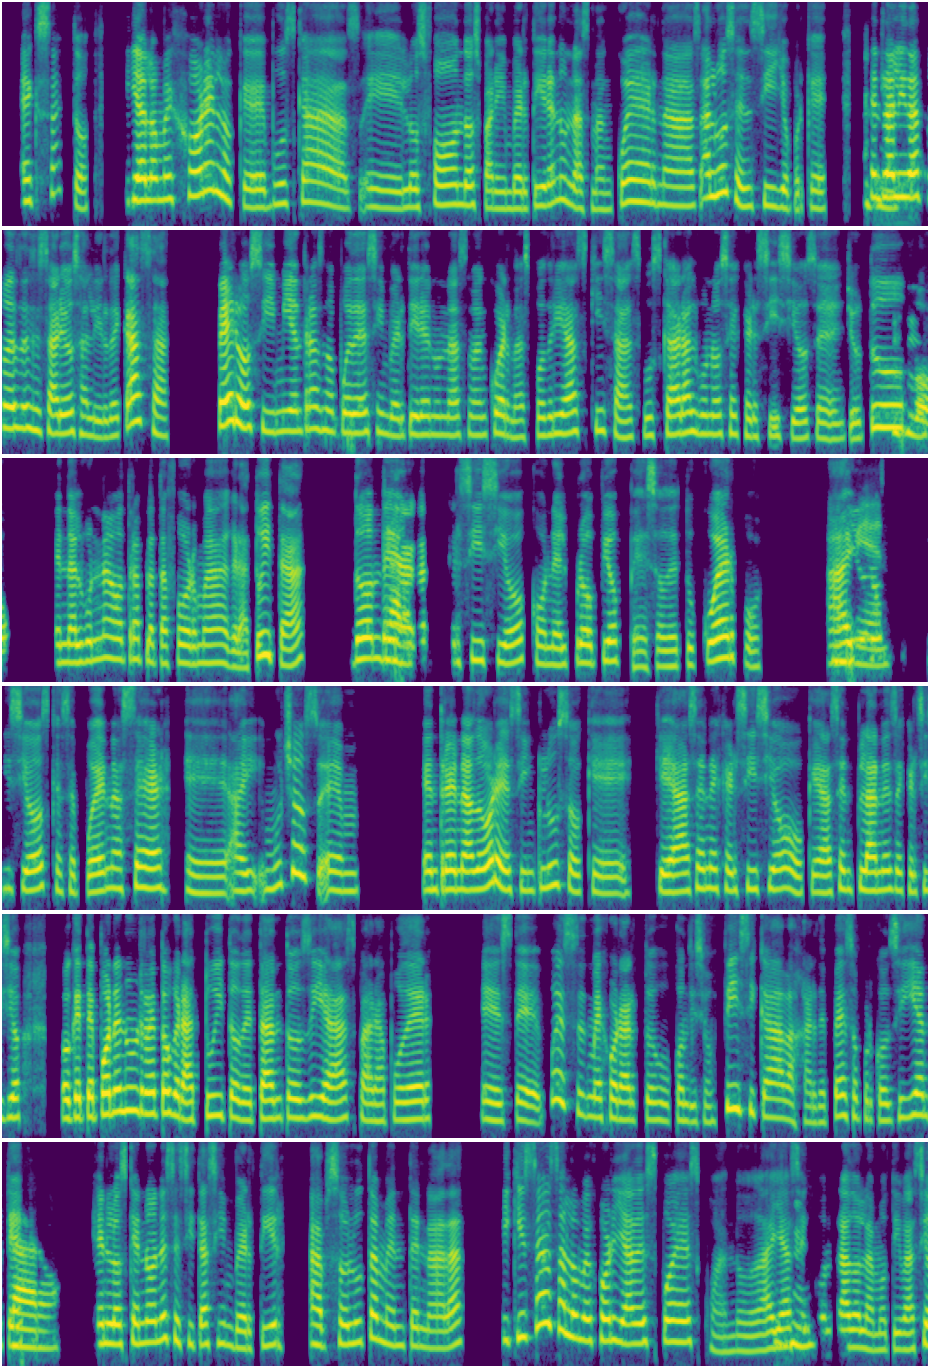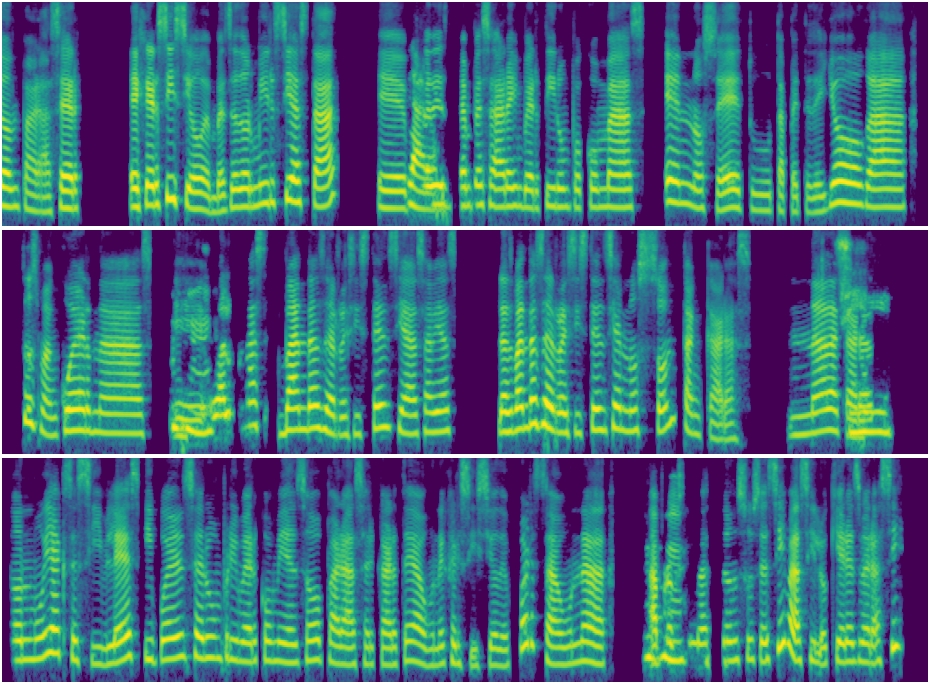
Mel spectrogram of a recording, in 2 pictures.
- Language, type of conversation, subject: Spanish, advice, ¿Qué cambio importante en tu salud personal está limitando tus actividades?
- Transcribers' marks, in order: other background noise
